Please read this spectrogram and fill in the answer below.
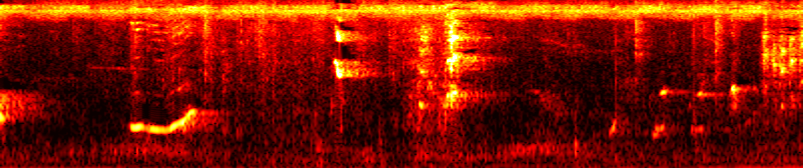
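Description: Faint bird calls: a few short whistled notes, one sliding down and one rising about a second in, then small chirps near the end, with a couple of soft clicks in between.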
